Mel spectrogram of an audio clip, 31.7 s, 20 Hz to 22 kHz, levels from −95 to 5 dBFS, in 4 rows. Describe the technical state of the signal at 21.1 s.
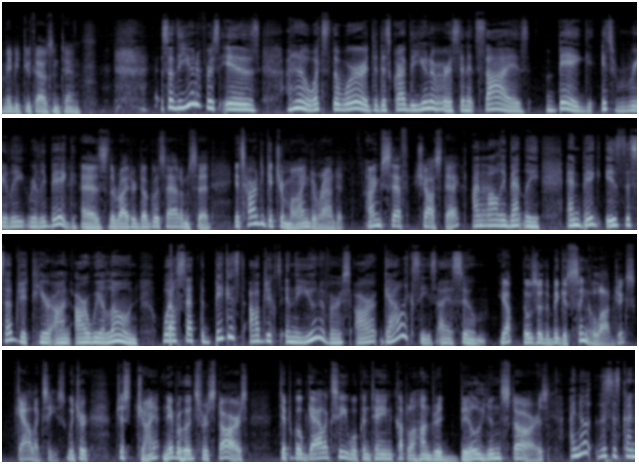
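At 21.1 s the speech signal is intact, with no audible technical fault at that moment.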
